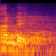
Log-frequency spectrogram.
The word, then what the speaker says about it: Hyundai: Hyundai kan dibacanya Hande ya kan.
